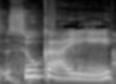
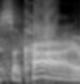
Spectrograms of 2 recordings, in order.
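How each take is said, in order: First: The name is pronounced the Japanese way. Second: The name is pronounced a New York way. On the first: "if you go by the Japanese pronunciation, which I looked up" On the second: "we mad New York over here, so I'm gonna say"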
